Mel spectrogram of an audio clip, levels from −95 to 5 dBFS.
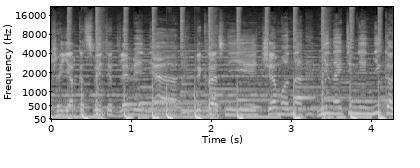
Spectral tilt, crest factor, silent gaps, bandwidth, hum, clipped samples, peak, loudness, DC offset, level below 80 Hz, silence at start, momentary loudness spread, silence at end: -3.5 dB/octave; 16 dB; none; over 20 kHz; none; under 0.1%; -2 dBFS; -17 LUFS; under 0.1%; -24 dBFS; 0 s; 2 LU; 0 s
